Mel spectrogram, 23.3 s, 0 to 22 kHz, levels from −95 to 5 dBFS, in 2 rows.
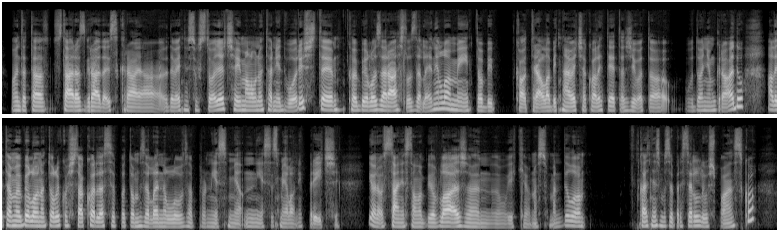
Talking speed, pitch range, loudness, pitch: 170 wpm, 135-160 Hz, -23 LUFS, 145 Hz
